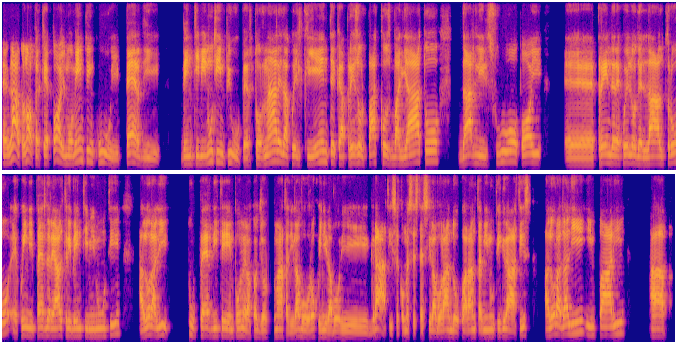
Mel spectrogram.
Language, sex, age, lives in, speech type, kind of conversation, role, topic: Italian, male, 40-44, Italy, conversation, unstructured, none, Come possiamo lavorare insieme per risolvere un problema?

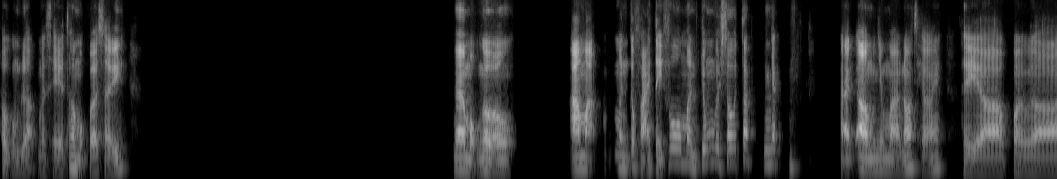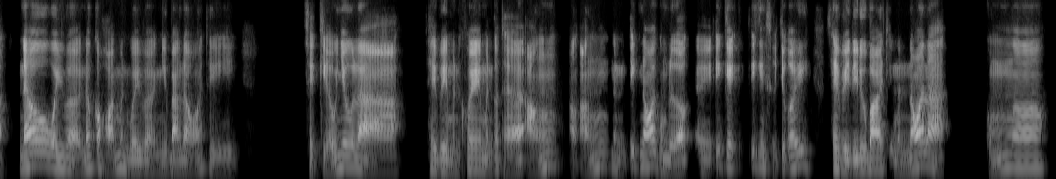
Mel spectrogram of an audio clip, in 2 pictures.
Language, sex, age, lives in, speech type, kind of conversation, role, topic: Vietnamese, male, 18-19, Vietnam, conversation, unstructured, none, Bạn sẽ làm gì nếu bất ngờ nhận được một khoản tiền lớn?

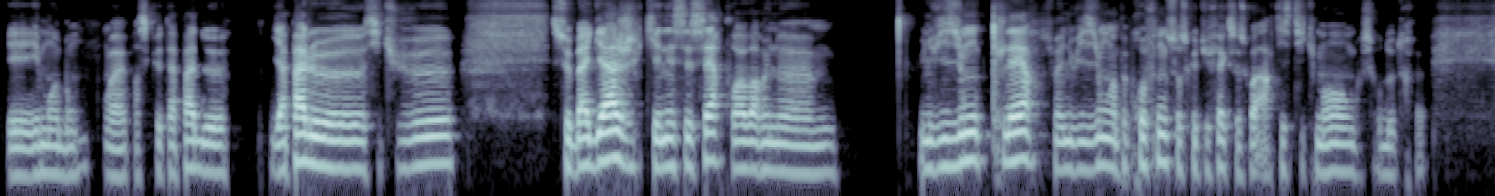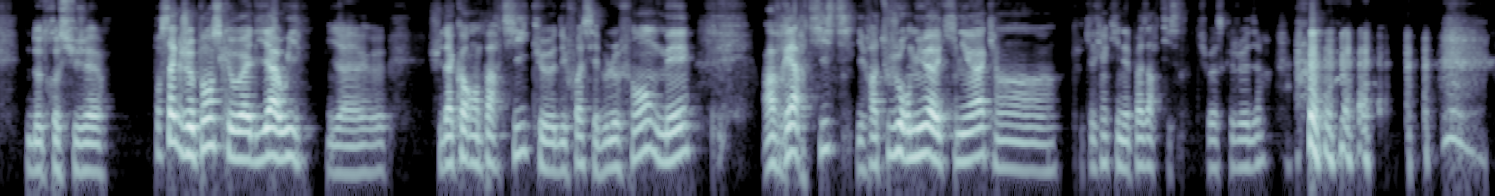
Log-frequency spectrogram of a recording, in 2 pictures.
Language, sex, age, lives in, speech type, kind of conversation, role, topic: French, male, 30-34, France, conversation, podcast, guest, Comment prends-tu soin de ta santé mentale face aux réseaux sociaux ?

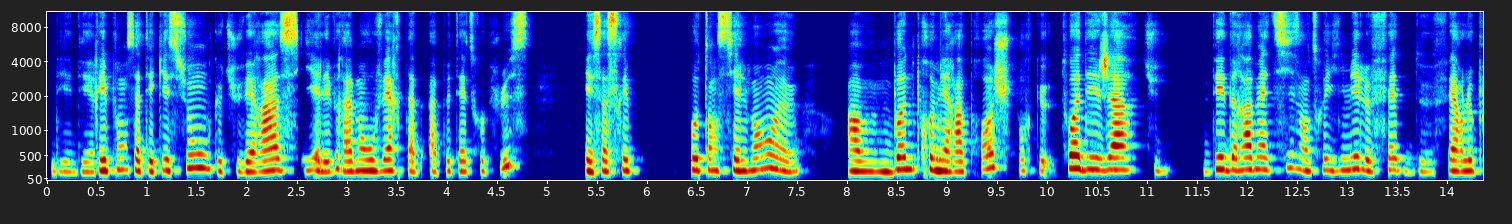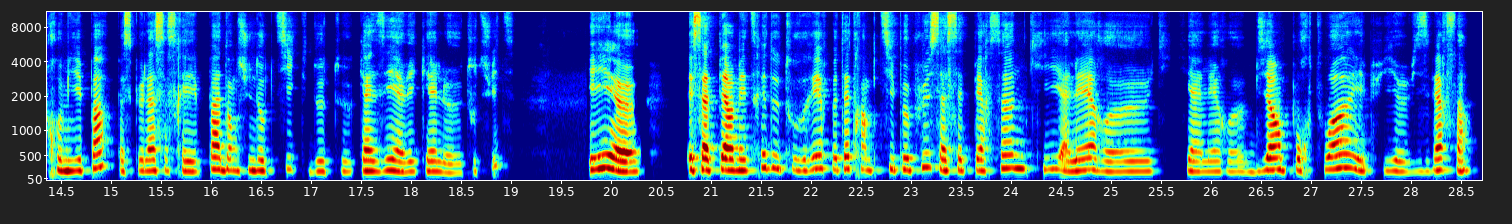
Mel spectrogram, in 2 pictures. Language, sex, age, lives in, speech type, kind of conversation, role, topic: French, female, 35-39, France, conversation, advice, advisor, Comment surmonter la peur du rejet lorsque vous cherchez une relation amoureuse ?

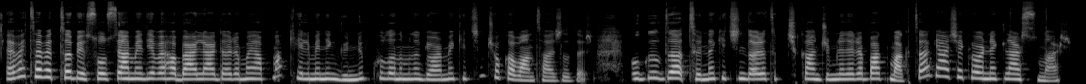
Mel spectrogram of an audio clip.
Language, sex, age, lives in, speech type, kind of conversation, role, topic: Turkish, female, 30-34, Germany, read, expert-assistant, expert, Günlük hayatta karşılaştığım yeni bir kelimenin doğru anlamını hızlıca nasıl bulabilirim?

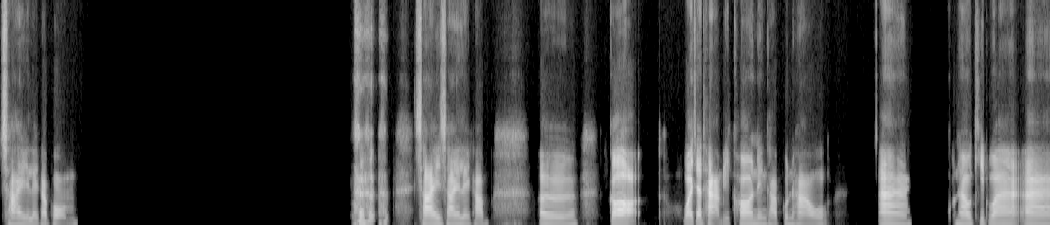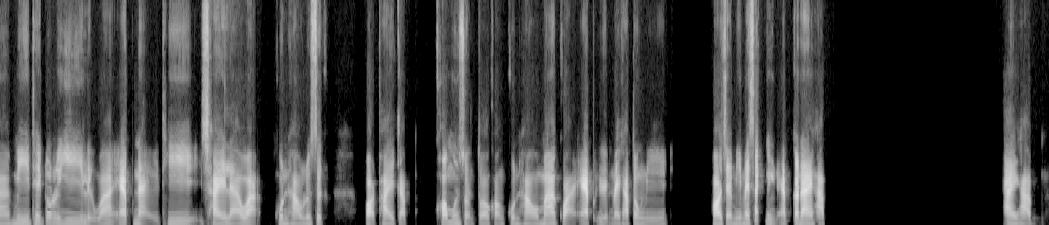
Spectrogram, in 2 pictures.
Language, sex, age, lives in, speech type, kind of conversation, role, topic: Thai, male, 35-39, Thailand, conversation, unstructured, none, คุณคิดว่าเทคโนโลยีจะทำให้เราสูญเสียความเป็นส่วนตัวไหม?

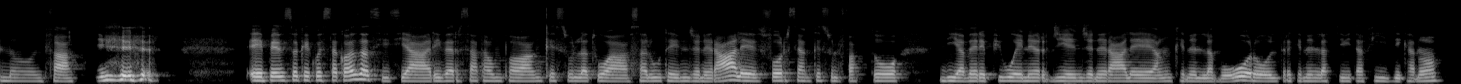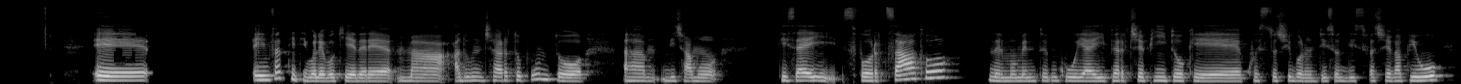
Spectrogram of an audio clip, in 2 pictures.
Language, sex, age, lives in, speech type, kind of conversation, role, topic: Italian, female, 25-29, Italy, conversation, podcast, host, Quali abitudini alimentari ti fanno sentire meglio?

